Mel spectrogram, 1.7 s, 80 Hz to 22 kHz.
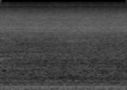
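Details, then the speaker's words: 1995 Mercedes R129 SL500 V8 with 84,000 miles, just restarted after lower engine wiring harness replacement, cold: deep even idle, good oil pressure, no warning lights; smog pump noise audible until warm-up; normal idle. "Nice exhaust note. That noise is the smog pump running. It'll do that till the car warms up, and then it'll shut off."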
